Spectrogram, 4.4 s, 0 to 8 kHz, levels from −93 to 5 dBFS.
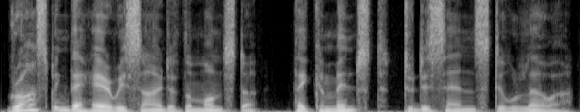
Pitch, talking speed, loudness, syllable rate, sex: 110 Hz, 180 wpm, -19 LUFS, 5.2 syllables/s, male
